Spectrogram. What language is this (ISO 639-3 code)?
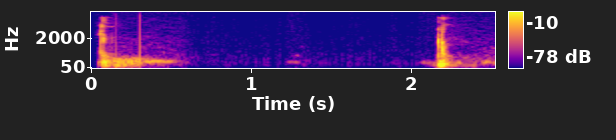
uzb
